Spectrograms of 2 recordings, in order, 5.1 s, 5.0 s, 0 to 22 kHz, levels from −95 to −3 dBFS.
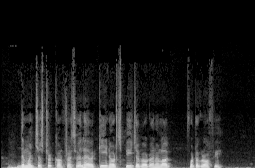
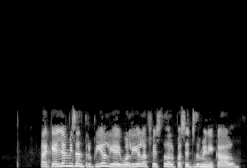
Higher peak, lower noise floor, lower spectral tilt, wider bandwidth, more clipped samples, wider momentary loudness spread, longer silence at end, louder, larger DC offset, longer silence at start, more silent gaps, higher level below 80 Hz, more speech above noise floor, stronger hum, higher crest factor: second, -6 dBFS vs 0 dBFS; second, -45 dBFS vs -54 dBFS; first, -8 dB/octave vs -2 dB/octave; first, 11.5 kHz vs 8 kHz; neither; about the same, 6 LU vs 6 LU; about the same, 0.15 s vs 0.15 s; second, -20 LUFS vs -16 LUFS; neither; second, 0.15 s vs 0.8 s; neither; first, -38 dBFS vs -64 dBFS; second, 26 dB vs 37 dB; neither; about the same, 14 dB vs 18 dB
